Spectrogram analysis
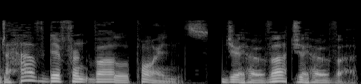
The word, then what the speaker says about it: Jehovah: Other scholars believe that Jehovah is the correct pronunciation of the tetetrogrammatin which is pronounced as it is written.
